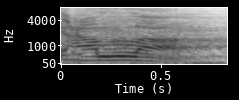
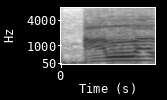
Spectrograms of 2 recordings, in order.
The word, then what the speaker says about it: আল্লাহ: যদি বলি আল্লাহ, তাহলে এটা অশুদ্ধ। আল্লাহর নামটা হচ্ছে আল্লাহ, বলতে গিয়ে মুখটা গোল হয়ে যাবে।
